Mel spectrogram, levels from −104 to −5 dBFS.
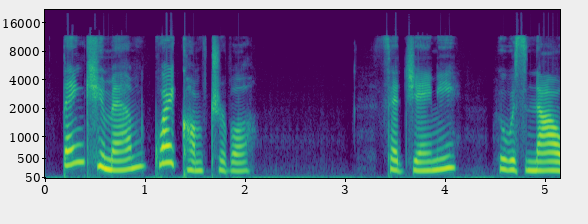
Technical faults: clock slip clicks

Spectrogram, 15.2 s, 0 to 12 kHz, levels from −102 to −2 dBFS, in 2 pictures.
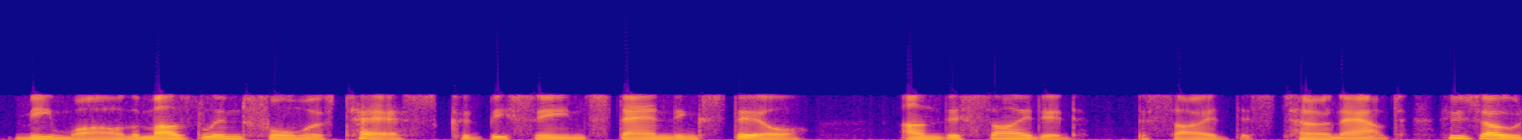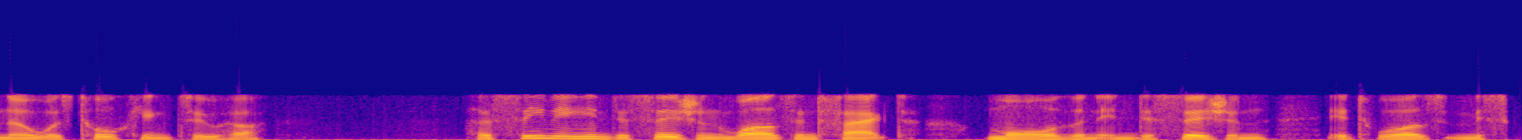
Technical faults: none

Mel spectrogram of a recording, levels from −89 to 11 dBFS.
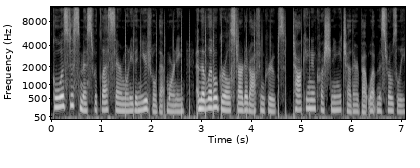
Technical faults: train of clicks

